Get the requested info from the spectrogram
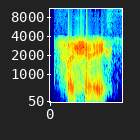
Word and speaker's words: sachet: Sachet. – A sachet. S-A-C-H-E-T.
